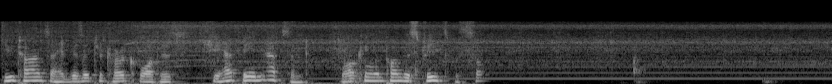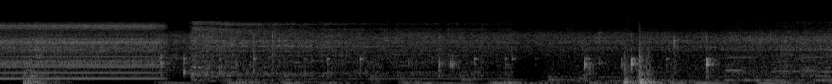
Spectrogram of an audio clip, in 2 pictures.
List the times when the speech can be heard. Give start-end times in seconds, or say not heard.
0.0-4.8.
